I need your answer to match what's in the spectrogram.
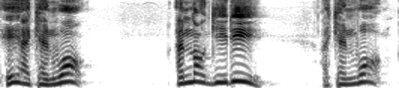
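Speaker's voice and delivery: high, delighted realisation; retold astonishment, pitched right up; amazed discovery. Patient standing up after surgery, amazed and excited.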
